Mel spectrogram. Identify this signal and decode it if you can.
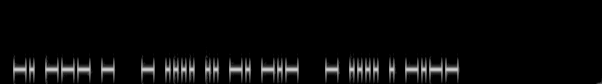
Morse code, heard as a keyed tone, about 39 wpm, 700 Hz. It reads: NOT THINK THEY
